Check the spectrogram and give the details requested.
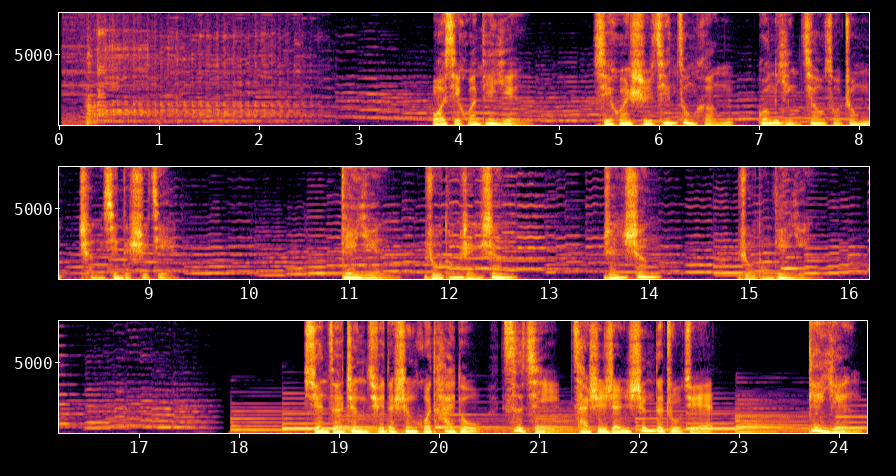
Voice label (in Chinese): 男 影城; 环银国际影城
